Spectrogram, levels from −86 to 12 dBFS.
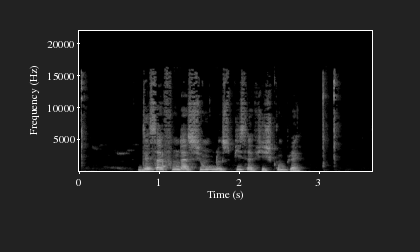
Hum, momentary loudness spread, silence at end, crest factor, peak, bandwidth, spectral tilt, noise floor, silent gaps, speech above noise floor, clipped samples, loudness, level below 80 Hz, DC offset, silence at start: none; 16 LU; 0.45 s; 20 dB; -8 dBFS; 16.5 kHz; -3.5 dB/octave; -60 dBFS; none; 36 dB; under 0.1%; -25 LUFS; -72 dBFS; under 0.1%; 0 s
